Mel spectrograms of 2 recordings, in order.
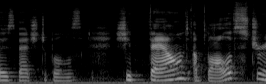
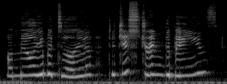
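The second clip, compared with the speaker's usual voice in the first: bossy lady of the house, much higher and brisk; Mrs Rogers. Acted. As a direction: read out the chore list as the fussy employer.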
